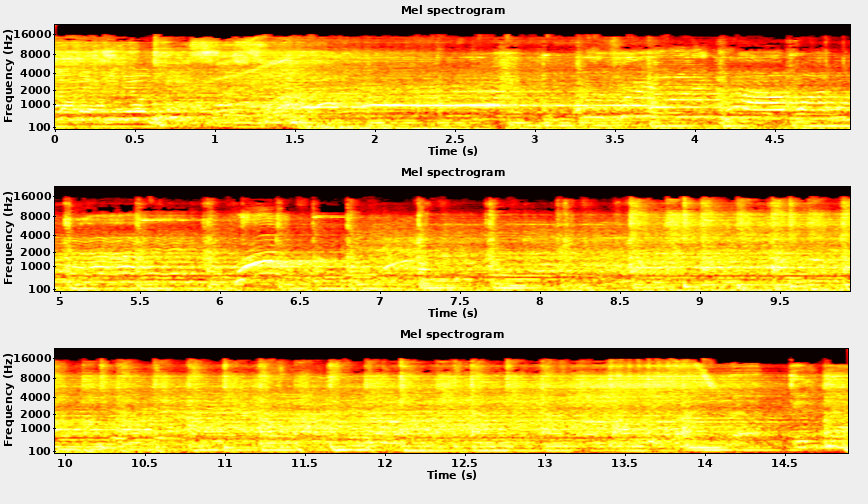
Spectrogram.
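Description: Live pop music over an arena sound system, with a bass-heavy beat and a female vocal group singing, crowd noise underneath. A rising vocal swoop about six seconds in.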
